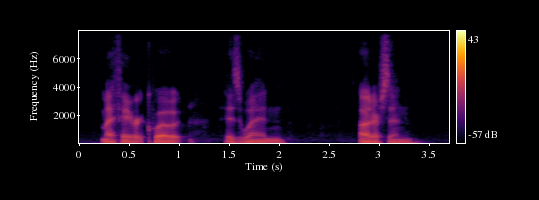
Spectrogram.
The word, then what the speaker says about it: Utterson: My favorite quote is when Utterson, or Addison, as it's pronounced in the audiobook, says, "If you shall be Mr.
